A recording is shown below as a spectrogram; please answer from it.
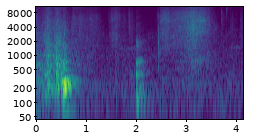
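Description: Handling and rustling in the first second, a sharp knock about halfway, then pon, a gritty granular mineral potting mix, hissing and rattling as it is poured from a plastic cup into a pot to backfill around the roots.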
